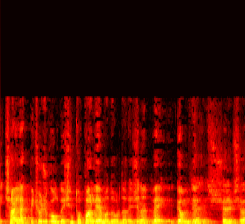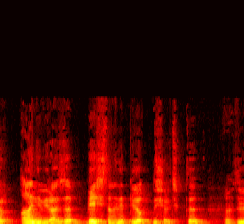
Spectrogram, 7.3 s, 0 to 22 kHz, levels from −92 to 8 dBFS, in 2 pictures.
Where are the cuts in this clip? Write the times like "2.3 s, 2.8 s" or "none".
none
